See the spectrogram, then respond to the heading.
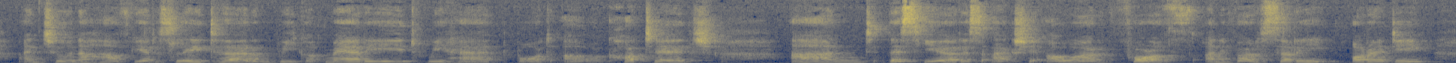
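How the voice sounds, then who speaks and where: With an American accent and a medium-pitched voice, a woman speaks fairly slowly amid audible room echo and noticeable background noise. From Germany. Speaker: vlogger. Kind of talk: casual Q&A vlog. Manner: calm, gentle.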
